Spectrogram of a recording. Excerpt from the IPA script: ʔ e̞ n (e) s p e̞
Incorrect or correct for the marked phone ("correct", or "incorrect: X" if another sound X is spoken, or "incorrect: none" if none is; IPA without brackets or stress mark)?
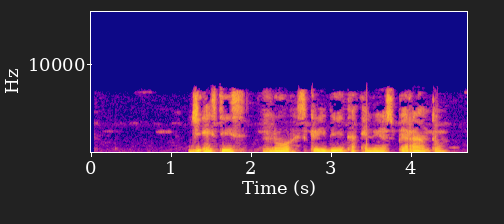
correct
